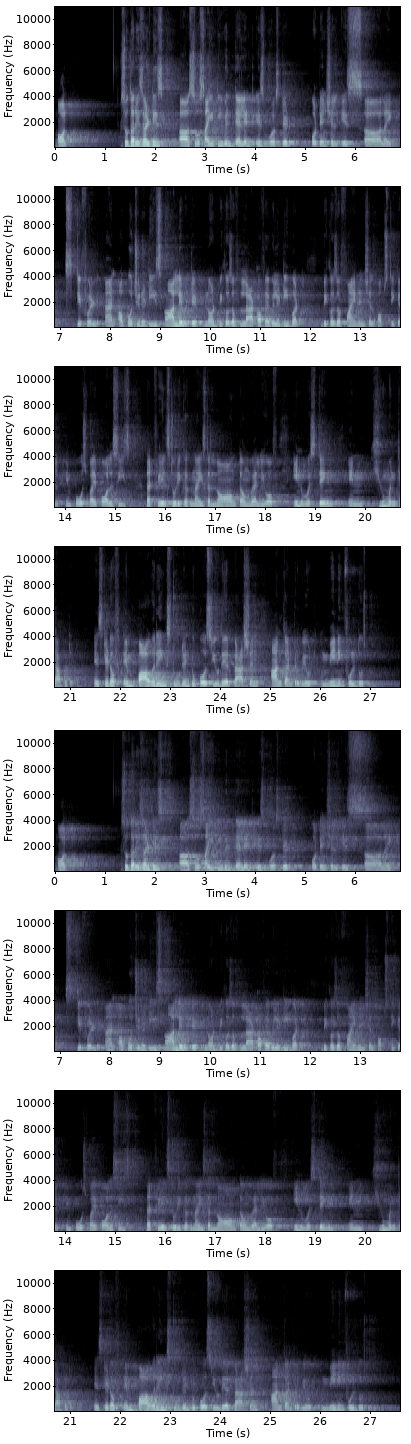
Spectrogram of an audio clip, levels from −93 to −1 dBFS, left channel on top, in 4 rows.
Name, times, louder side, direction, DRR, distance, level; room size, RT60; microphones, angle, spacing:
voice 1, 1.3-4.8 5.1-6.8 7.1-11.9 12.2-15.3 15.6-18.2 18.6-21.1 21.5-26.9, left 3 dB, 75° left, 6 dB, 0.8 m, -31 dB
28.5 x 22.0 x 8.5 m, 2.4 s
head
